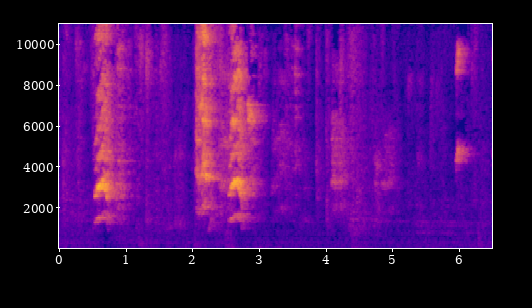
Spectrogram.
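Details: Two pet eastern rosellas seen up close, giving a few sharp, high squeaky calls in bursts around one and two seconds, then shorter faint notes, with quiet room background.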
